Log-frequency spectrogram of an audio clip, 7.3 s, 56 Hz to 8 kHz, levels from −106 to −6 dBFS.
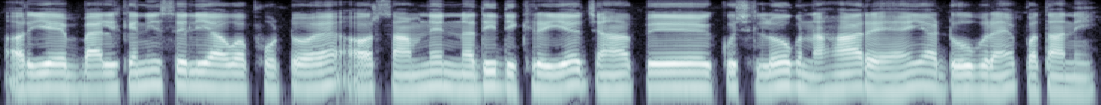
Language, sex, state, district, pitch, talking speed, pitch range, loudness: Hindi, male, West Bengal, Alipurduar, 125 Hz, 220 wpm, 120-135 Hz, -16 LUFS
